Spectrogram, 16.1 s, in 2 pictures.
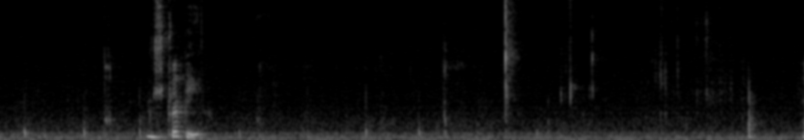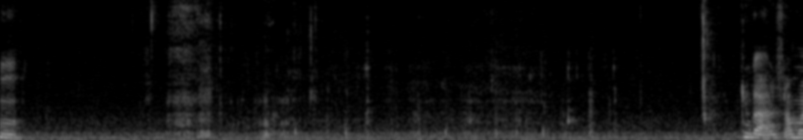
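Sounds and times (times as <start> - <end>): close-miked chewing: 0.2 - 1.6, 2.3 - 7.5, 9.4 - 15.2
person humming: 8.0 - 8.4.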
